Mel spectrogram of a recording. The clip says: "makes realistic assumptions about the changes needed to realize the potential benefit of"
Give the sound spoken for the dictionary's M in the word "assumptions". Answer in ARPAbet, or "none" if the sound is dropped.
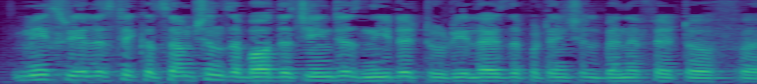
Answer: M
